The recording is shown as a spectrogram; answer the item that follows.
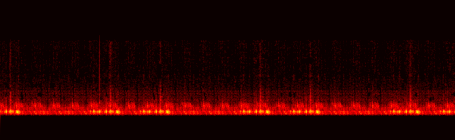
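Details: Crickets chirping as a relaxing nature lullaby. Repeated thin, high pulsing chirps follow a loose rhythm over a continuous soft background hiss, and nothing else is heard.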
